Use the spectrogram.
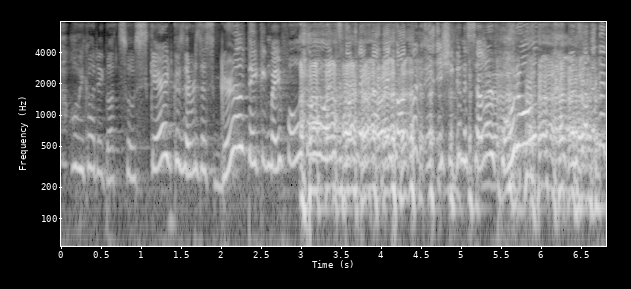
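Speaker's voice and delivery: bride's story. Retold or imitated. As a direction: lift the voice for her. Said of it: "she was telling us na".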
